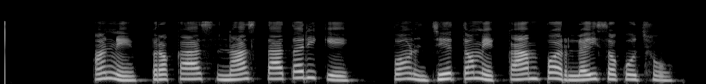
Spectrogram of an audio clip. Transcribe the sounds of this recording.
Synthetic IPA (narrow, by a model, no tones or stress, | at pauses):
ənepɾəkaʃnast̪at̪əɾike | pəɳd͡ʒet̪əmekampəɾləisəkot͡ʃʰɔ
